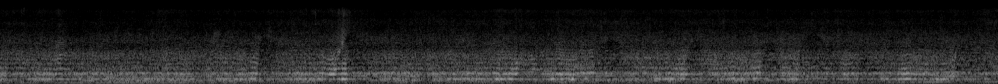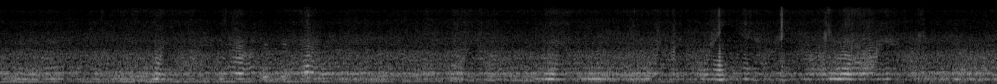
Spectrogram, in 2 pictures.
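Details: Warm February day with bees out, a dense, unbroken buzzing hum of many insects over twenty seconds, a soft deeper rumble joining in the middle, and occasional light taps and passes.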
